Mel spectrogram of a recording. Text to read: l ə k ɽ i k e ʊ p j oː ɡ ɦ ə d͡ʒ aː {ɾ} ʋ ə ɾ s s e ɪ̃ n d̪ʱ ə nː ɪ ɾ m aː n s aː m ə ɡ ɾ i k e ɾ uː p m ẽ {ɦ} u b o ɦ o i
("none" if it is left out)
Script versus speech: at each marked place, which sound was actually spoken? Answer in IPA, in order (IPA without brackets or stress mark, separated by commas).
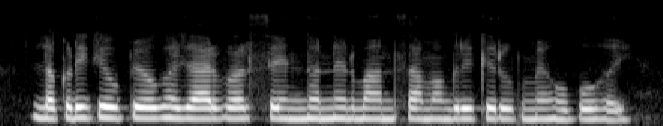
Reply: ɾ, ɦ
